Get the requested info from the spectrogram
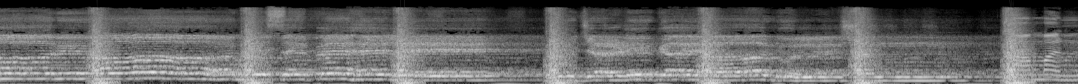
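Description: Men chanting a nauha, a Shia lament for Muharram, in one sustained melodic line. It is kept in time by chest-beating (matam), one sharp thump about every second and a half.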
